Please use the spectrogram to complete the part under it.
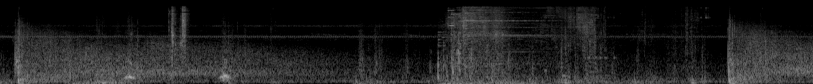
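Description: Quick footsteps run over grass.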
